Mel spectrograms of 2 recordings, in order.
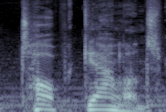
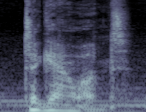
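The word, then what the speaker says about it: topgallant: trees which secured the top gallant mast pronounced tagaland the cross trees was the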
